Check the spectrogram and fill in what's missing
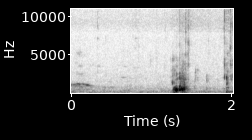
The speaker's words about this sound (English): Excuse me. I got to take a sip of coffee.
